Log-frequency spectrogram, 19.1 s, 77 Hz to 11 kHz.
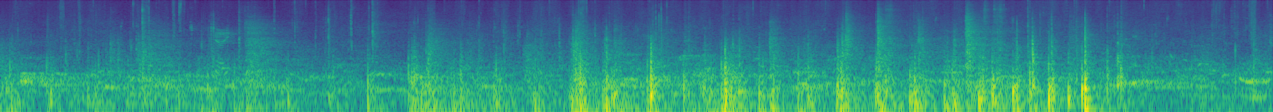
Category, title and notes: Soundscapes > Indoors
The sound of steps on the stairs. Voices in the background. Sound recorded while visiting Biennale Exhibition in Venice in 2025 Audio Recorder: Zoom H1essential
